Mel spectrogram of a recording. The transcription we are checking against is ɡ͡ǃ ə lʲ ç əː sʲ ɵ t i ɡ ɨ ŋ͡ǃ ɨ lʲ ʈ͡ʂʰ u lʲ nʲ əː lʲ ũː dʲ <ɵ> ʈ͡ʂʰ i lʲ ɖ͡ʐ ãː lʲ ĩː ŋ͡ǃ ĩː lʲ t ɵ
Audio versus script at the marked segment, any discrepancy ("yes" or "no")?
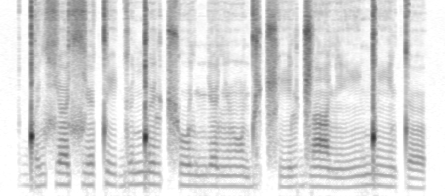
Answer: yes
